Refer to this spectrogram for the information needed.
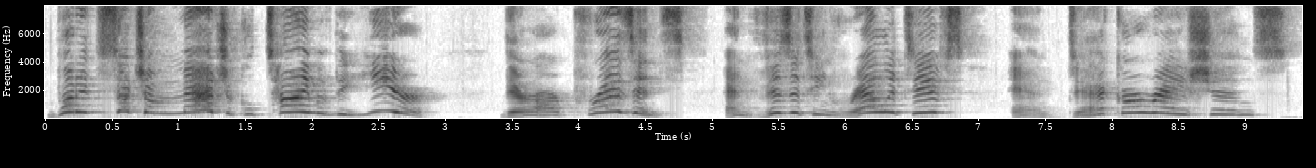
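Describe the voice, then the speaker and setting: A woman voicing an excitable, festive female oxpecker bird in a children's storybook, chirping with insistent, drawn-out exclamations. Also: extremely high pitch, pitched above the performer's own voice, exaggerated voice. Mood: excited, insistent.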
